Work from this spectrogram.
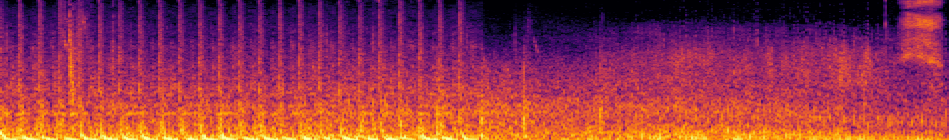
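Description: Rapid automatic gunfire from enemies in Halo Infinite, played on Legendary difficulty, rattling in a dense, loud burst for about two seconds before dropping to a lower rumbling battle din.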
